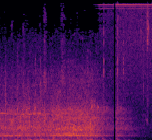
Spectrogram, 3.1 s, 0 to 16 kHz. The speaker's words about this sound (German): viel Jubel auch auf dem Betzenberg. Nach zuletzt zwei Niederlagen hat der FCK gestern wieder gewonnen. 3 zu 1 gegen Fürth.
